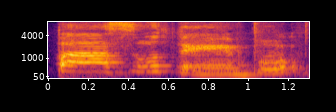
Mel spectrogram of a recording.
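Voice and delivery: slow, high, stretched-out words; drawn-out storytelling. Real, not acted. Dad telling how time went by, drawn out. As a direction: stretch it to show time dragging by.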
